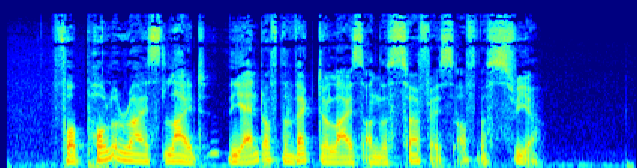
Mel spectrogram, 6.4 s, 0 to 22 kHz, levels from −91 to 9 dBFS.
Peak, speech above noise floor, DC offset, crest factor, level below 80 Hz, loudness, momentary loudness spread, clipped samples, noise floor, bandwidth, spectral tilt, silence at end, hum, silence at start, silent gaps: -2 dBFS; 35 dB; under 0.1%; 24 dB; -50 dBFS; -24 LUFS; 8 LU; under 0.1%; -59 dBFS; 16.5 kHz; -4.5 dB/octave; 0.05 s; none; 0.55 s; none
